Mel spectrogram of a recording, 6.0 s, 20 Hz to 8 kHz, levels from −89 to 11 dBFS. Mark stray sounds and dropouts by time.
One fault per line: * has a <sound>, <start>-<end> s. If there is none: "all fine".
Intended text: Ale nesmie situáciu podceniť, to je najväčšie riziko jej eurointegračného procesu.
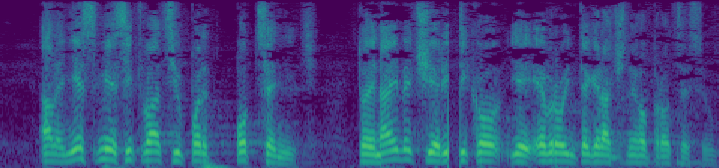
* has a dropout, 3.7-3.8 s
